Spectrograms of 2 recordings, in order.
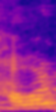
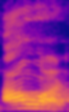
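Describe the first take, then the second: First: The word begins with an audible h sound. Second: The word begins directly with a vowel sound. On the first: The speaker calls it wrong. "আমি কি হাওয়ার বলছি? হাওয়ার বলছি না তো" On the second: The speaker calls it right. "আমি বলছি কি আওয়ার"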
